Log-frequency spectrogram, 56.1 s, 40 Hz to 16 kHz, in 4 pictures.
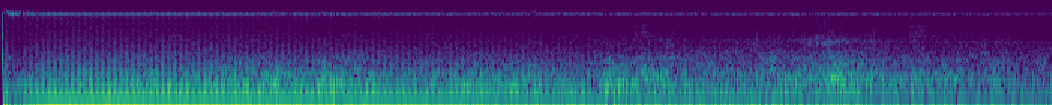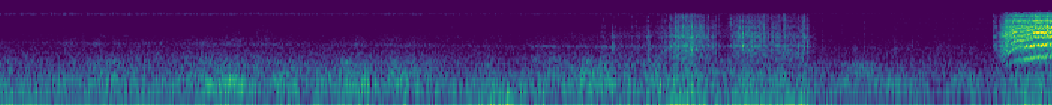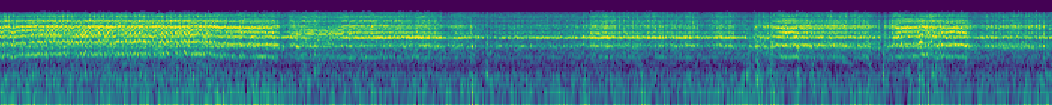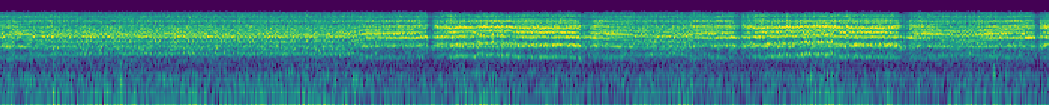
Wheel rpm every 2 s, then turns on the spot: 0, 0, 0, 0, 0, 0, 0, 0, 0, 0, 0, 10, 10, 20, 150, 160, 160, 160, 160, 160, 160, 160, 160, 160, 160, 160, 160, 160.
22-26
